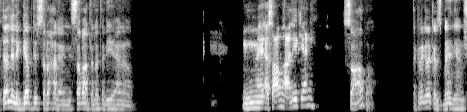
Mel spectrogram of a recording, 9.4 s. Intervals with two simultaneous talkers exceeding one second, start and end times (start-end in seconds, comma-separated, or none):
none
